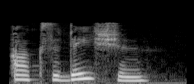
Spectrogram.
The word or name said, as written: oxydation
